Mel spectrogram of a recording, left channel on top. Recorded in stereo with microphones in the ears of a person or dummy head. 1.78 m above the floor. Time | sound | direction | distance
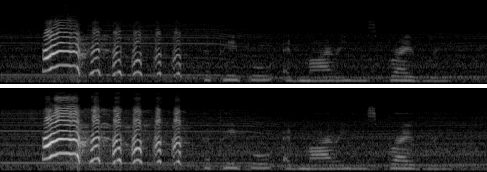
0.4 | laughter | 25° right (ahead or behind) | ?
2.0 | a woman speaking | 30° right (ahead or behind) | ?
